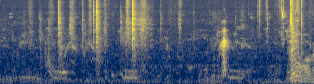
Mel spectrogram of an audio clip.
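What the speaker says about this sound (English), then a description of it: "Here's a pink cockie. No, it's not a Major Mitchell." Pink cockatoo calling in short harsh squawks and chirps over ongoing low background noise, with a louder rasping call near the end, fairly close.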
